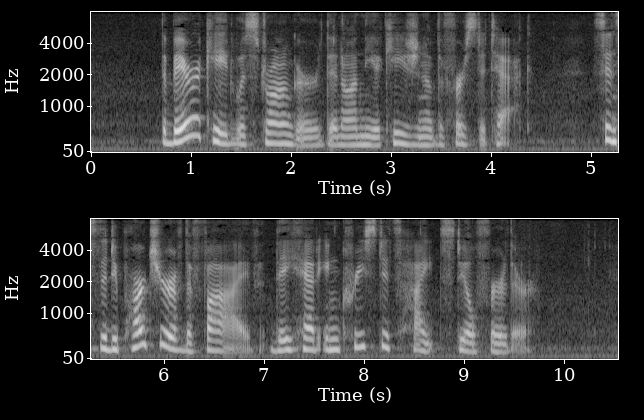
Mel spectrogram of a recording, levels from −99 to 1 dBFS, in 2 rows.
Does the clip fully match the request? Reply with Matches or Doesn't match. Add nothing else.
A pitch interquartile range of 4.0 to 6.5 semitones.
Matches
